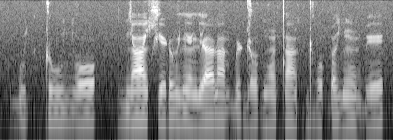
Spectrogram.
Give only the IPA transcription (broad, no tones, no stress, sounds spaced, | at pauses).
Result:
ɓ u c ʈ u ʎ o | ɟ ã ç e ɽ ɯ lʲ ã lʲ a ɽ ã ɓ ɯ ɖ ɤ ɡ õ t ã k ɖʱ o ɠ ʌ ʎ ũ ɓ e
